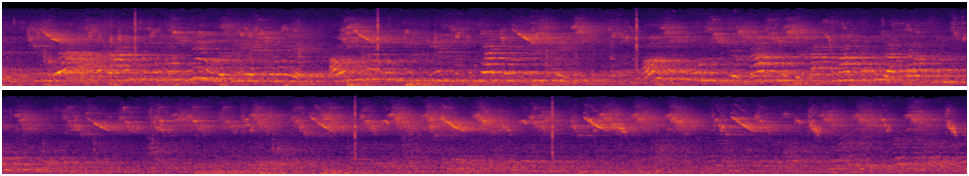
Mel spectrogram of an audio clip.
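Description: Small birds chirping: many quick, high, falling chirps, repeating several times a second and thickest in the second half. A person's voice talks over them during roughly the first half.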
